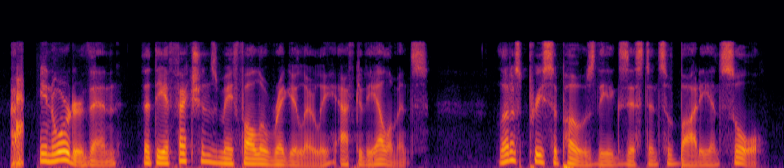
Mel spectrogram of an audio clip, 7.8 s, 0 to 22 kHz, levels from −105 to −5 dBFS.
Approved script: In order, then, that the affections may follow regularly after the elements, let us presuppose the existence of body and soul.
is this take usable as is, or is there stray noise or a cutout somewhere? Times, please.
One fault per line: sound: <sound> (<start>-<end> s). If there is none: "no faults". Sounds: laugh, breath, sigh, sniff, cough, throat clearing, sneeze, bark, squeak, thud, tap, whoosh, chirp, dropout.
sound: laugh (0.1-0.2 s)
